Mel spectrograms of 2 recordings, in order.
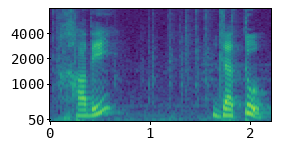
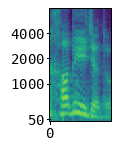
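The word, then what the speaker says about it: خديجة: না উচ্চারণ হবে না খাদিজাতু মূল নাম হচ্ছে খাদিজাতু আমরা বলি খাদিজা কিন্তু মুখস্ত করার সময়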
